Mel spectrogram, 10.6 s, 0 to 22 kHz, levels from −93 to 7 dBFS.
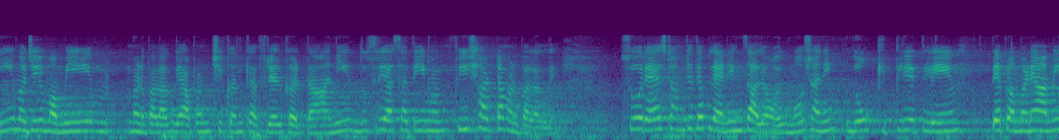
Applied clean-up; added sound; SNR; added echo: none; none; none; none.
